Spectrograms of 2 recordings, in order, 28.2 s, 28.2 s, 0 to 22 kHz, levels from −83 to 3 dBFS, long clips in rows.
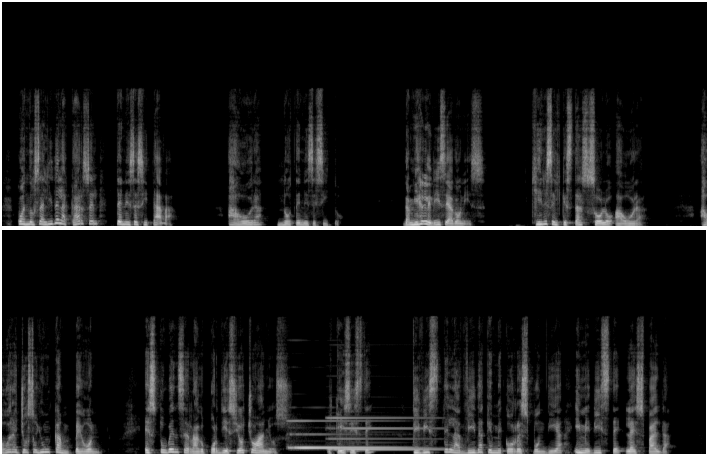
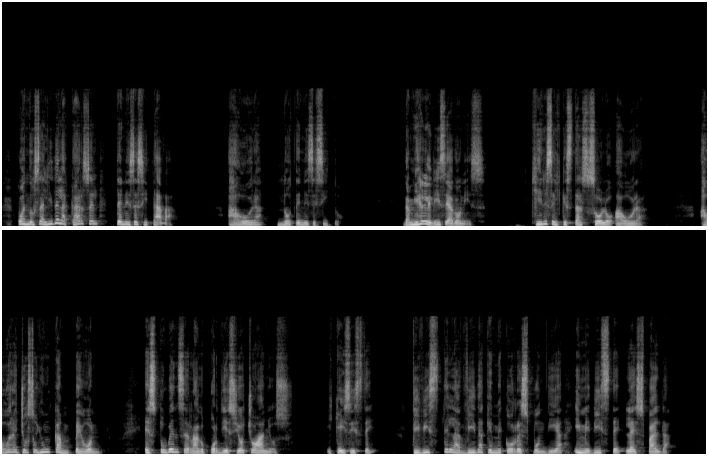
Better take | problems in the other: second | doorbell; loud; from 20 to 23 s; peak 5 dB above the speech

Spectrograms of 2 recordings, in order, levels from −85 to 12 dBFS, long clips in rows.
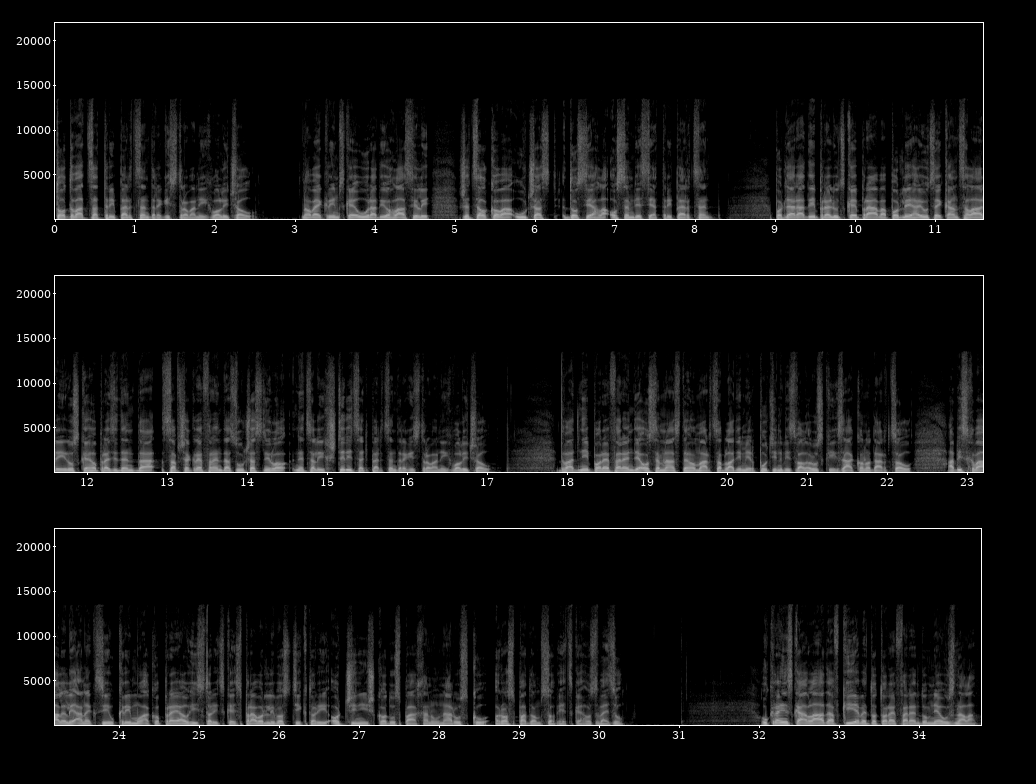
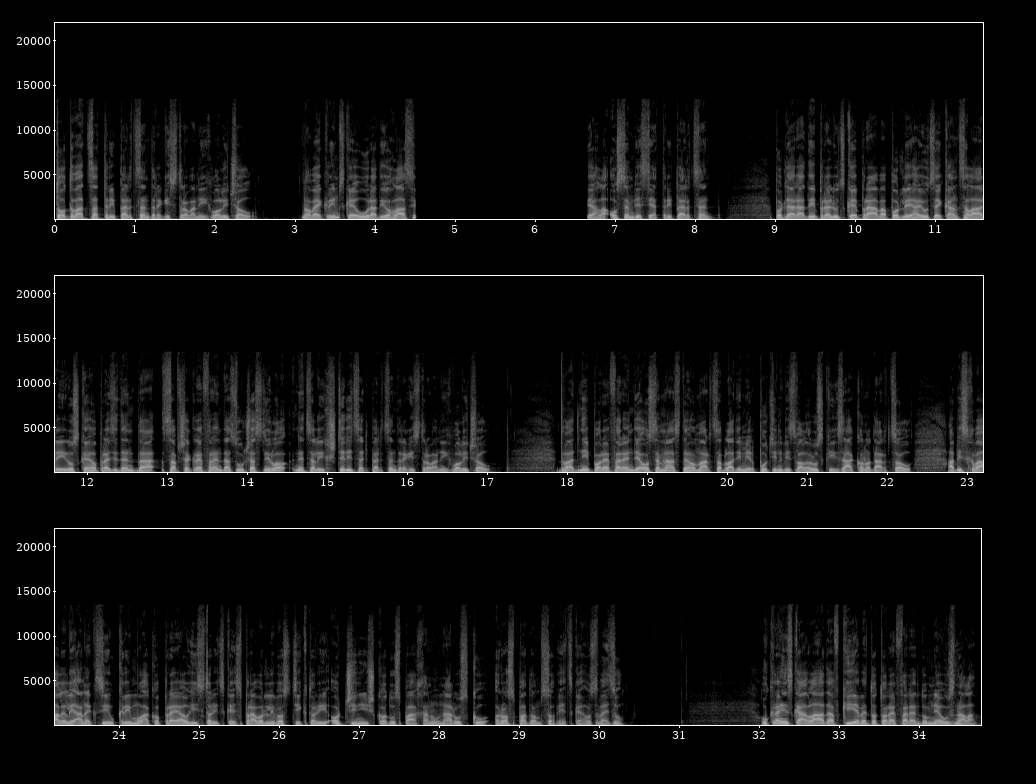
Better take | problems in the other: first | audio cutting out; at 4.5 s for 2 s

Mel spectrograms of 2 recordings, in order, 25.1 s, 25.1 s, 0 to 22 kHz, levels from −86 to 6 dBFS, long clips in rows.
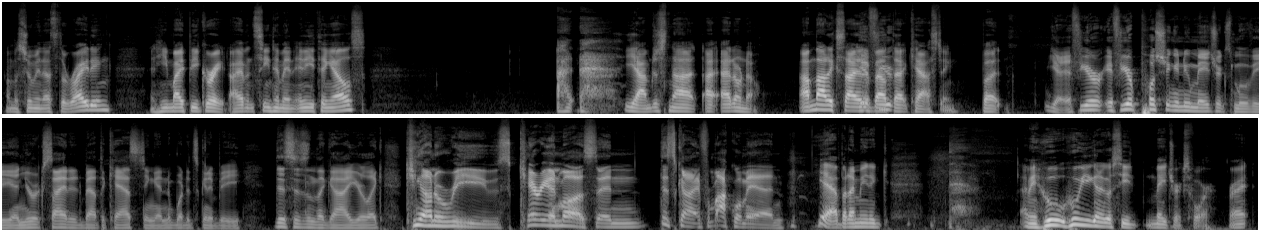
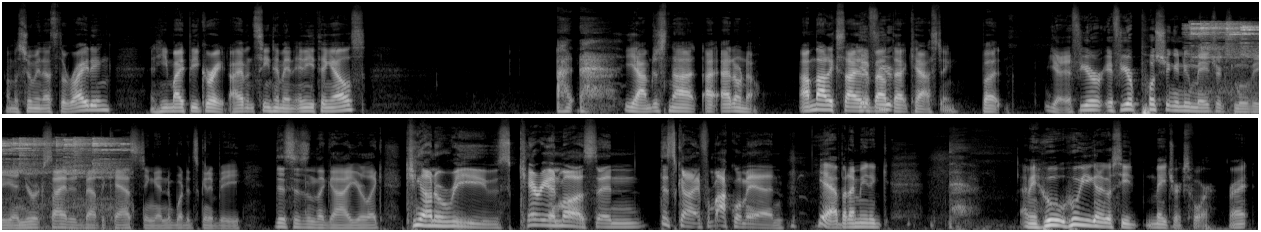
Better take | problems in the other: first | jangling keys; loud; from 12 to 14 s; peak 5 dB above the speech

